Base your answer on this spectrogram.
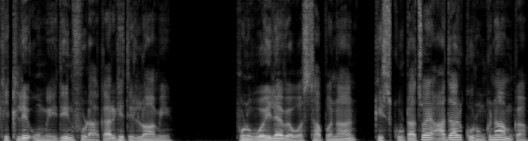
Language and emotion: Goan Konkani, sad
